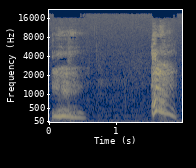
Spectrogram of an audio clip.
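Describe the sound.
Throat clearing to clear phlegm: two rough, voiced bursts, each about half a second long, separated by a quiet pause of about a second.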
